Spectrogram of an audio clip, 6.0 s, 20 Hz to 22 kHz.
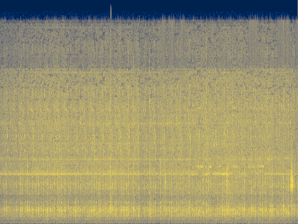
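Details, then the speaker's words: BMW E65/E66 engine idling with a rough, quick chirping squeak at the front of the engine; no coolant leak at the gasket, pulley not ruled out, water pump bearing suspected failing, squeaking for several days. "so guys the water pump is not showing any signs of the gasket leaking with coolant shooting out anywhere but it has a rough little squeak to it right there and so I'm not sure if that's the Poley or just the bearing but my water pump bearing is going out"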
